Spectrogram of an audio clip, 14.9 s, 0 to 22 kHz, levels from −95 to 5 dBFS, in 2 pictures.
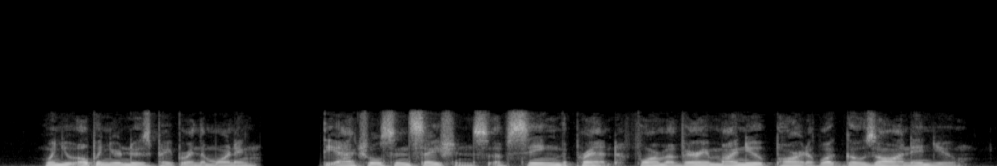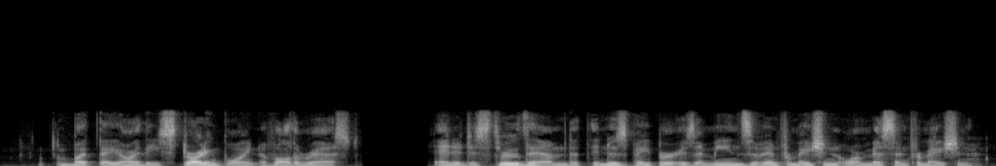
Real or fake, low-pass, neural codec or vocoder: real; 7.2 kHz; none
